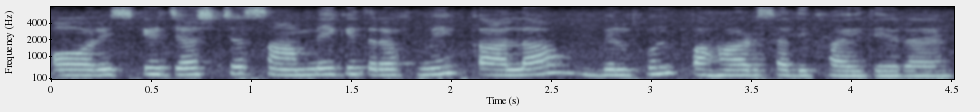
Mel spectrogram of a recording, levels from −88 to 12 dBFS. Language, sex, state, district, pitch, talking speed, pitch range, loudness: Hindi, female, Chhattisgarh, Bilaspur, 230 Hz, 210 wpm, 220-255 Hz, -14 LUFS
